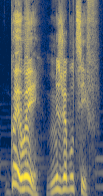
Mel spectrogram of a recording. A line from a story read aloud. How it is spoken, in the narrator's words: shouted when he saw what had happened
